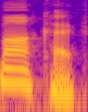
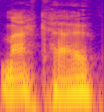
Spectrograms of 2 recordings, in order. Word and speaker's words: Mako: a Marco reactor sorry I would say Mako but officially it's pronounced Marco uh can you say Mako it's definitely not pronounced Maco it's definitely yeah give us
